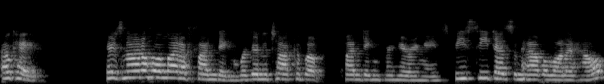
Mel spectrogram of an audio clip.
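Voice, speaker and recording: Loud and with a Canadian accent, the voice shows ordinary pitch variation. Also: woman. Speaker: audiologist. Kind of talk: informative presentation. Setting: video call. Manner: animated.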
